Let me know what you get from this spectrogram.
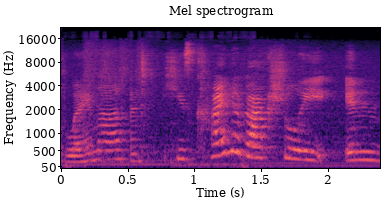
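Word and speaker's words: Layma: the ghost's name is lima it's either lima or lema but that just seems like a weird name lema it's spelled l-a-y-m-a i'm just gonna go with leima he's kind of actually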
